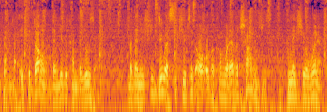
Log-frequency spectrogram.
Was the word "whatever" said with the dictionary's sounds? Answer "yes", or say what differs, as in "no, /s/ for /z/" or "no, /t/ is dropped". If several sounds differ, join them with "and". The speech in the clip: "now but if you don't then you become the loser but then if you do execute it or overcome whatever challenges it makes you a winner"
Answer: yes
